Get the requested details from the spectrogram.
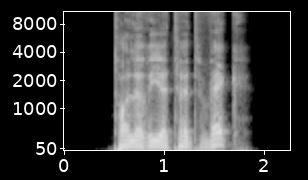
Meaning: inflection of wegtolerieren: 1. second-person plural preterite 2. second-person plural subjunctive II
- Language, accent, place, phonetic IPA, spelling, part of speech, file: German, Germany, Berlin, [toləˌʁiːɐ̯tət ˈvɛk], toleriertet weg, verb, De-toleriertet weg.ogg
